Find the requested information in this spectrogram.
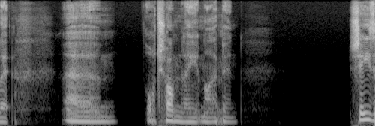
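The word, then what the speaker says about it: Cholmondeley: SEL shadon or something I think it was someone pronounced it like Chumley or something like that why not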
